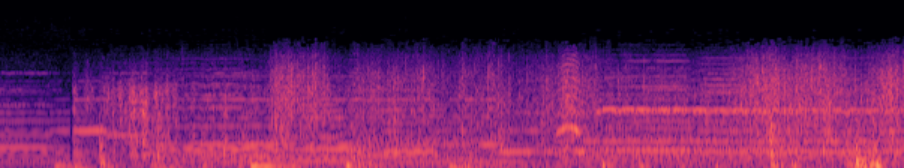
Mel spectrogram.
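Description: A horse-drawn wagon rolls along with hooves clip-clopping in a steady gait, partly buried in a dense, continuous background mix.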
